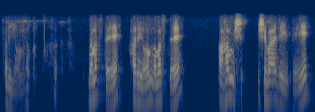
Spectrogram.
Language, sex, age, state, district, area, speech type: Sanskrit, male, 30-45, Karnataka, Kolar, rural, conversation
